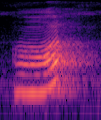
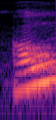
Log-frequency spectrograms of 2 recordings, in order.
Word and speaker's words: औ: तो देखिए, ओ, इसको बोलते समय थोड़ा सा मुंह खुलता है, ओ, और ये औ, ठीक है। तो इसमें ज़्यादा मुंह खुलता है और इसका उच्चारण औ निकलता है, ठीक है।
